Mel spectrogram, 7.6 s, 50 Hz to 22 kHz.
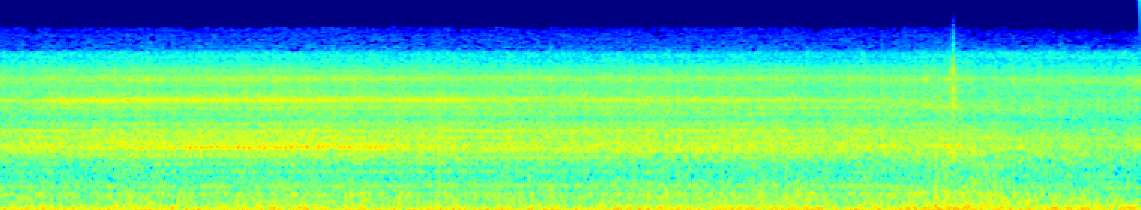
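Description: Adventure motorcycle cruising steadily at about 45 mph: engine and road noise with a deep, steady rumble.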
